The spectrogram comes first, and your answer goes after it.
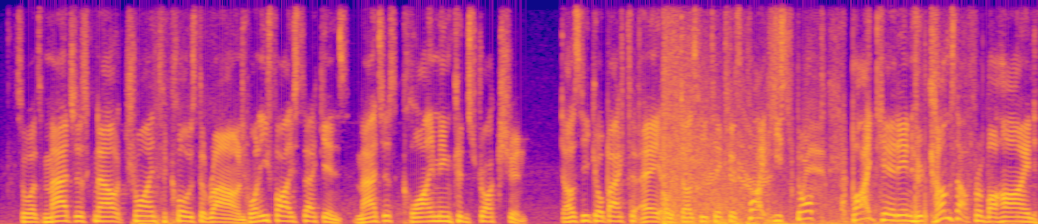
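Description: An animated tone at a moderate pace, with music in the background. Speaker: esports caster. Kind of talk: live esports play-by-play commentary. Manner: animated, exclamatory bursts at clutch moments.

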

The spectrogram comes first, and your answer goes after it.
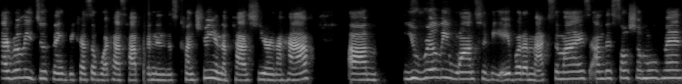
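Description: Recorded dry with no echo, a woman speaks in a high pitch with a bright, sharp tone. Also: quiet background. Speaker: professional association president. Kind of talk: interview. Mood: earnest, engaged. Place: home room. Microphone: video call.

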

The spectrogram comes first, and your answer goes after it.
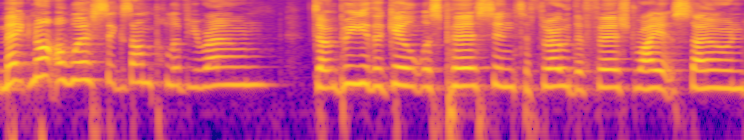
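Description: Over a quiet background, a woman speaks at a moderate pace with a high pitch. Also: fairly even intonation. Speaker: slam poet. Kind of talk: spoken-word poetry performance with rhymes. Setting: stage with live audience. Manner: rhythmic, emphatic, declamatory delivery. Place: stage. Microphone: handheld.

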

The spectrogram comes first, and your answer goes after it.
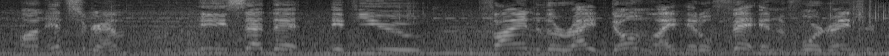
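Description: Delivered at a fairly slow pace, the speech has a dry sound with no echo despite loud background noise. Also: man. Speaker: vlogger. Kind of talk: casual vlog chat. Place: car.

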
